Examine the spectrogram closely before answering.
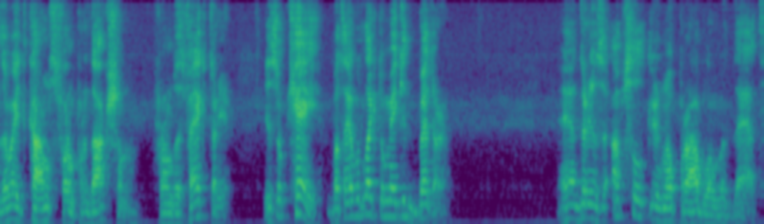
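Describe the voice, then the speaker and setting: A man presenting an informal product review and demonstration, explaining in measured, short broken phrases. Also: medium pitch. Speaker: presenter of audio equipment review.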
